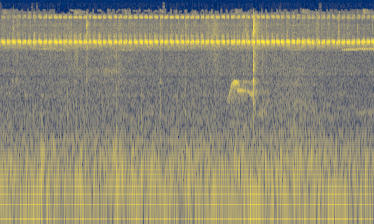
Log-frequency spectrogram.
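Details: One brief rising-then-falling whistle from a common pauraque on a winter night, heard against a steady high cricket drone and a single sharp crackle from the campfire.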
